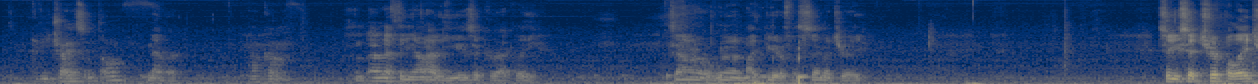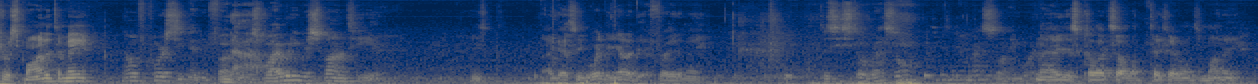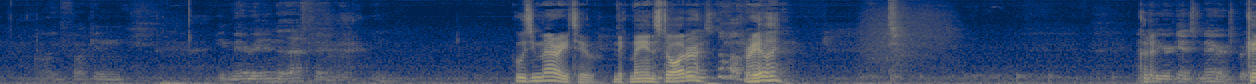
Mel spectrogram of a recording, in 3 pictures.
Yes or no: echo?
yes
